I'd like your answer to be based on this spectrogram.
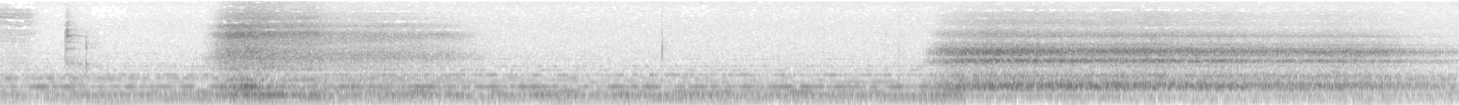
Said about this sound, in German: Beginne nun für dich für drei Atemzüge tief einzuatmen, den Atem zu halten und dann durch geöffneten Mund länger auszuatmen als einzuatmen. Einfach so.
